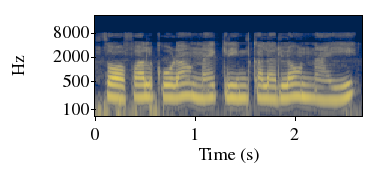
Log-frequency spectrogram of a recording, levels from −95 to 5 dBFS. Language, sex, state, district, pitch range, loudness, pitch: Telugu, female, Telangana, Hyderabad, 200-215 Hz, -18 LUFS, 205 Hz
